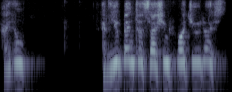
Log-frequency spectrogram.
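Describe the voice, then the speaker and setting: A man's voice: very high voice, brisk, dark tone, slightly rough, muffled recording. A man hosting an online finance class, chatty and laughing often, restarting his sentences as he talks with attendees. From Boston area. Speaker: lecturer hosting a finance session. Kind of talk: casual online class chat.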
